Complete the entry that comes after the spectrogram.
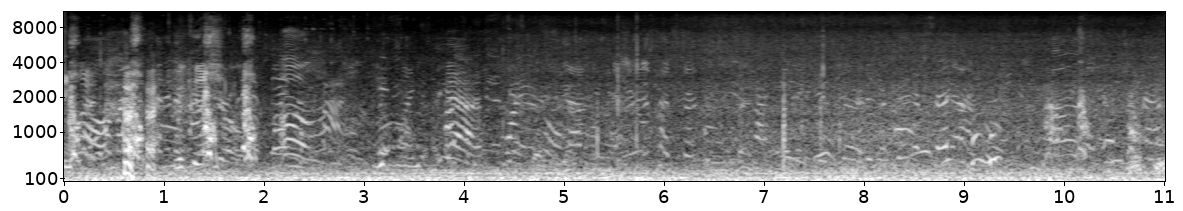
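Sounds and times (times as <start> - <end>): dogs barking and yipping: 0.0 - 2.0
wind rumble on microphone: 0.0 - 11.0.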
